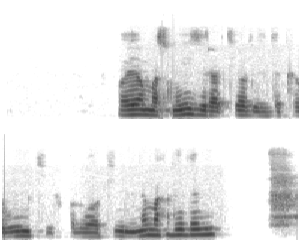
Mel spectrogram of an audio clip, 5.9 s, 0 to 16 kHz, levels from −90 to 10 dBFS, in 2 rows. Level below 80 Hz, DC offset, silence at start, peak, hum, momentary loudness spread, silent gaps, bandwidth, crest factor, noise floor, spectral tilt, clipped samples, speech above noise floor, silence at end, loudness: -68 dBFS; under 0.1%; 1.15 s; -4 dBFS; none; 15 LU; none; 7 kHz; 18 dB; -81 dBFS; -8 dB/octave; under 0.1%; 59 dB; 0 s; -23 LUFS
